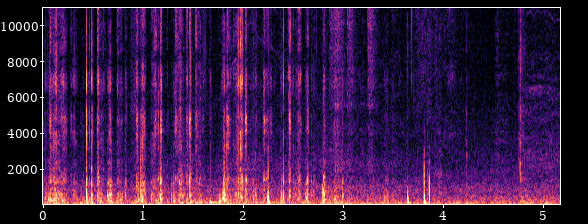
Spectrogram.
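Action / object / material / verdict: scrape / metal dip pen nib on paper / paper / none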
